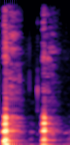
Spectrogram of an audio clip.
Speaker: it's a hacking sound but but but actually beyond a hacking sound it is a hacking sound but it's also described as it sounds like my dog is choking on a stick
